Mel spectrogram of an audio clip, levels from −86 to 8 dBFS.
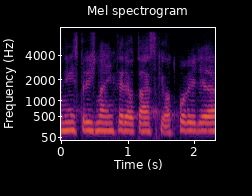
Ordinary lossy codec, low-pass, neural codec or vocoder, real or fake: AAC, 32 kbps; 7.2 kHz; codec, 16 kHz, 2 kbps, FreqCodec, smaller model; fake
